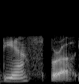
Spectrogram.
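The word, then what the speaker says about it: diaspora*: It's one that I believe we're pronouncing diaspora, even though they spell it with a little asterisk at the end of the name. I think that's silent.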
